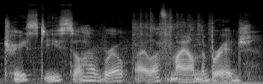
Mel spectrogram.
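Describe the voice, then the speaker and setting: A woman's voice: sits low, sing-song, moderate pace, creaky, fairly bright tone, faint music behind, rough recording. A woman playing a tabletop role-playing game, casually describing what her character says and does. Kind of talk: casual in-game chat and narration.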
